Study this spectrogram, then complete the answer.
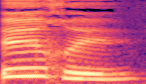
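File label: "heureux", French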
